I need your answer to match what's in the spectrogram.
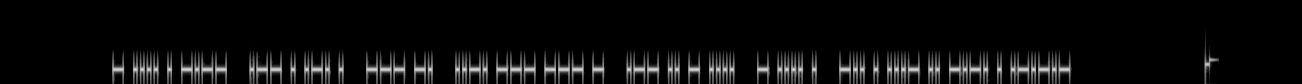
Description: Morse code, heard as a keyed tone, about 34 wpm, 700 Hz. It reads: THEY WERE ON FOOT WITH THE DEVICE.
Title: Sentences from Top 1500 Words 35wpm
